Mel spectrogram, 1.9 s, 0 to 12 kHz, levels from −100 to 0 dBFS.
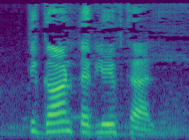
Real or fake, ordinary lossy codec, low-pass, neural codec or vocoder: real; MP3, 48 kbps; 10.8 kHz; none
